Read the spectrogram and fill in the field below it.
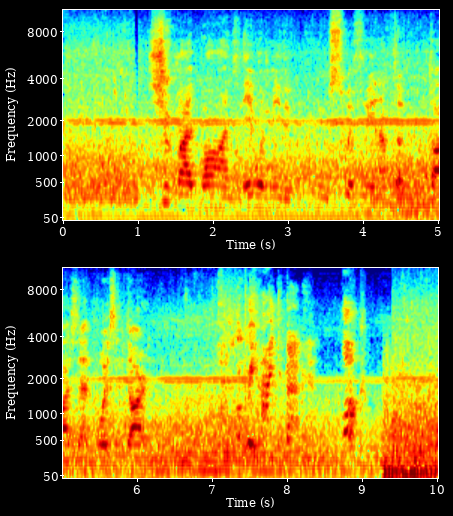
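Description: A man speaks in a low, theatrical voice, close by.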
